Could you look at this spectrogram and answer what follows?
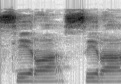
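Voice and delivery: সেরা said with thin s, "seraa"; mispronounced সেরা, light s; wrong light sin. Shown as a demonstration. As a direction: say সেরা with e and open final vowel. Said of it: "তাহলে সিন হয়ে গেল".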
